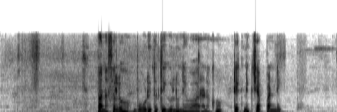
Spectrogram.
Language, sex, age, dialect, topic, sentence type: Telugu, female, 41-45, Utterandhra, agriculture, question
